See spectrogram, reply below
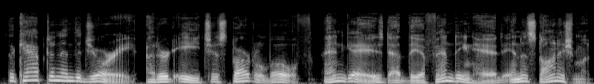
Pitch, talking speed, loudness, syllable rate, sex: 115 Hz, 180 wpm, -17 LUFS, 5.0 syllables/s, male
